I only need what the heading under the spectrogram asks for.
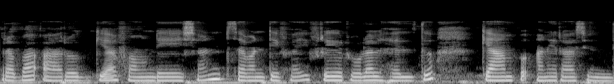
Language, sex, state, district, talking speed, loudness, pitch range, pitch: Telugu, female, Telangana, Mahabubabad, 115 wpm, -16 LUFS, 170-185 Hz, 175 Hz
